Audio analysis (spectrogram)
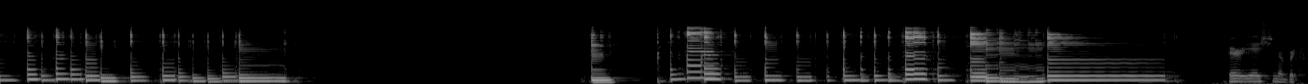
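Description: Electric guitar runs through effects, playing a line built on chord tones with slides into the third, in two phrases of clear plucked notes split by a silent gap, the second ending on a sustained chord.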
